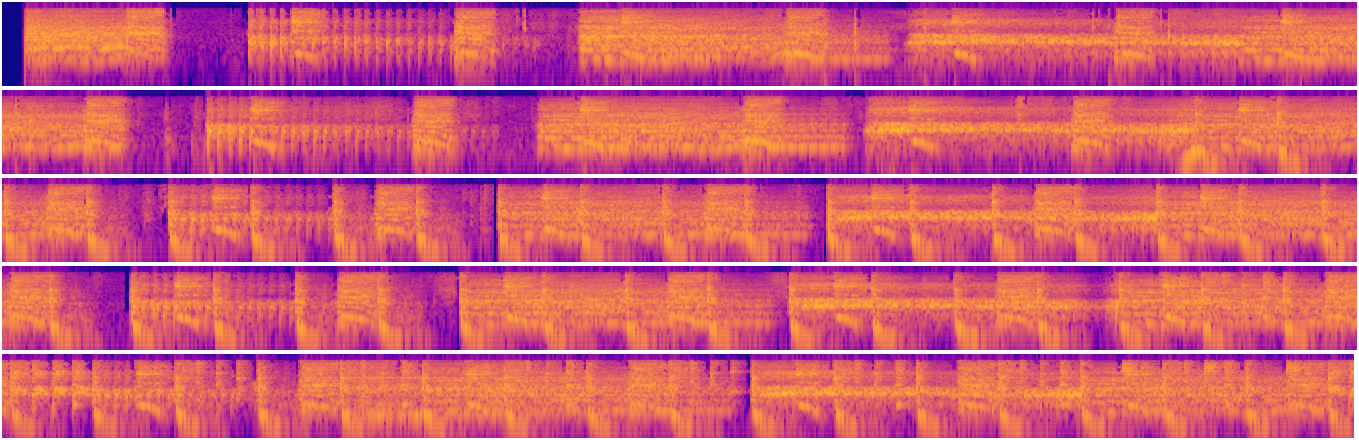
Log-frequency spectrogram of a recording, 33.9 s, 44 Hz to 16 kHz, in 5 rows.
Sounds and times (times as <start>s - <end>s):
Electronic music: 0.1s - 33.8s.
